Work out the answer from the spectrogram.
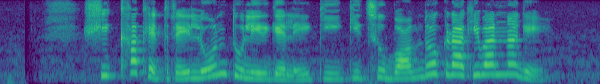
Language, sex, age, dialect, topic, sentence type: Bengali, female, 18-24, Rajbangshi, banking, question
